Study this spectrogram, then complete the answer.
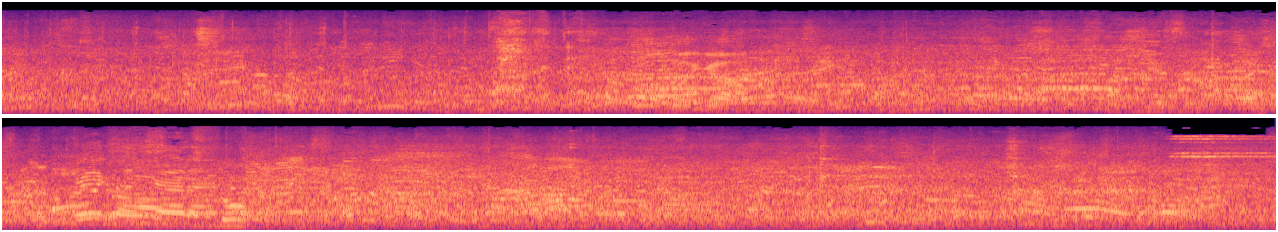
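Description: A busy crowd chatters and calls out all around outdoors.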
